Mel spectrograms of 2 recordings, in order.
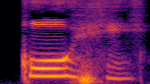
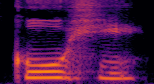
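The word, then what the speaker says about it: コーヒー: আর কাতাকানায় যদি বলি, কাতাকানায় chocolate, pizza, আইস কোহি, কফি না বলে এটাকে উচ্চারণ করছে কোহি। ওকে। নর্মালি ইংলিশ কিভাবে কফি হয়, বাট ওরা অ্যাকুরেট ইংলিশটা উচ্চারণ করবে না, ওটাকে একটু ডিফারেন্ট ভাবে করবে, কোহি, আইস কোহি।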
